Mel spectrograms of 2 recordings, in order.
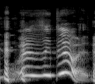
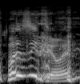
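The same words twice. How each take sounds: First: Much higher, squeaky mock disbelief. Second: Laughing through the question; amused, laughing disbelief. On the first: Repeats it in a high voice. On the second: Real, not acted. Laughing at a silly scene.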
